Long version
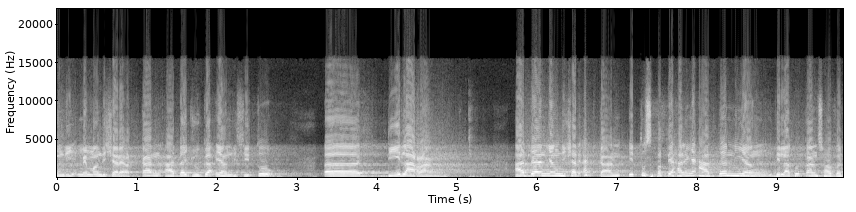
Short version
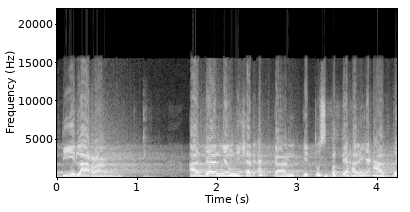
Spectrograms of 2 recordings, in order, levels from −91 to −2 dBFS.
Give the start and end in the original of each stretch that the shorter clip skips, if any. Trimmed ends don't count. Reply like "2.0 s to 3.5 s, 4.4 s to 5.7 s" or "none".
none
